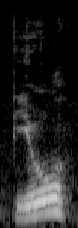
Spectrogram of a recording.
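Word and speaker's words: Beale: Summa Helvetica by actually Vox Day, but it's Theodore Buell, I guess is his real name. Is how he pronounces it.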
